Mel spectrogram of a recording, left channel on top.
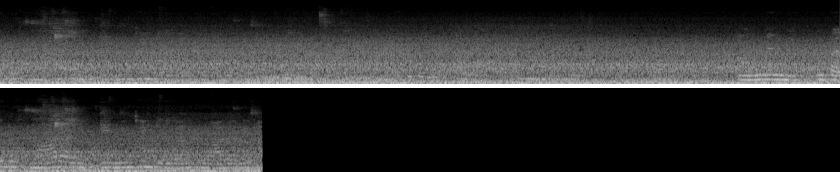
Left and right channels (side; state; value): right; drops out; at 2.7 s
